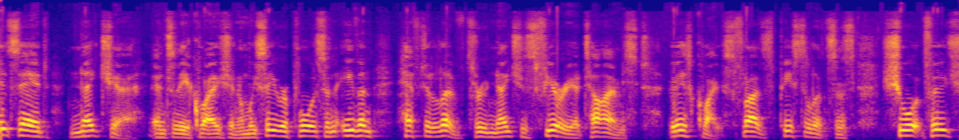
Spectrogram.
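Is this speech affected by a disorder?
No.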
